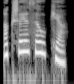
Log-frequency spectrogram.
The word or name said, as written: ಅಕ್ಷಯಸೌಖ್ಯ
